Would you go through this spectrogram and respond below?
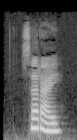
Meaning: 1. shed, storage building (small wooden construction) 2. uncomfortable, untidy room, pigsty 3. palace
- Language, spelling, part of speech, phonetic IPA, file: Russian, сарай, noun, [sɐˈraj], Ru-сарай.ogg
